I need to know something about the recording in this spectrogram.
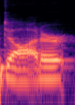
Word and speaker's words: daughter: this T variation and the final sound in daughter is the air sound make sure to pronounce it completely in American English to produce an ER sound your tongue floats freely in the middle of your mouth and does not touch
